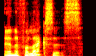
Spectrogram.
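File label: "anaphylaxis", British English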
